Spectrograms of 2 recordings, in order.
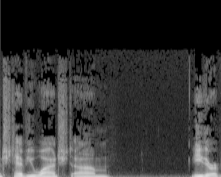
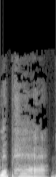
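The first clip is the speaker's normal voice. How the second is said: high yelped whip crack; whip crack shout; 3 dB louder than usual. Retold or imitated. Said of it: "You can do the Friends, uh, whip".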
